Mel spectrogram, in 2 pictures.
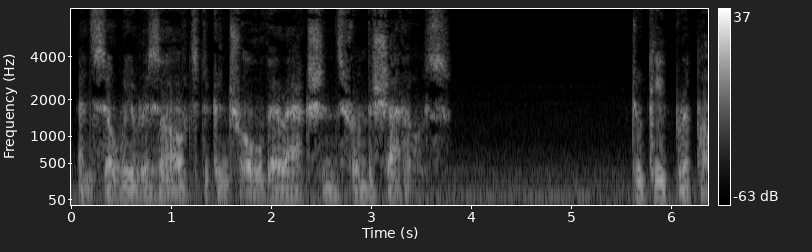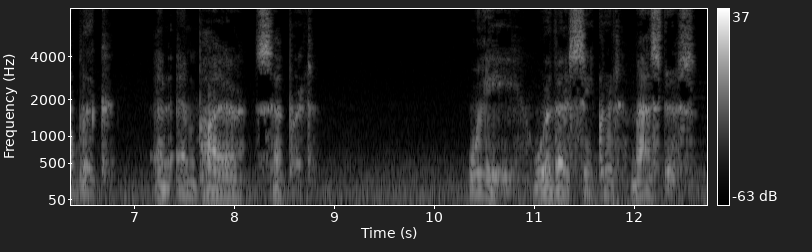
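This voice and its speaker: A man voicing a grave, ancient founder of a secret cabal, telling history deliberately in a video game. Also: low-pitched, fairly bright tone, slight background noise. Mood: solemn. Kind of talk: video game cutscene dialogue.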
